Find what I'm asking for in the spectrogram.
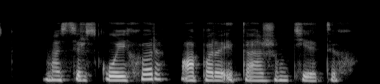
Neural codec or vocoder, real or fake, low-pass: codec, 16 kHz, 4 kbps, X-Codec, HuBERT features, trained on balanced general audio; fake; 7.2 kHz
